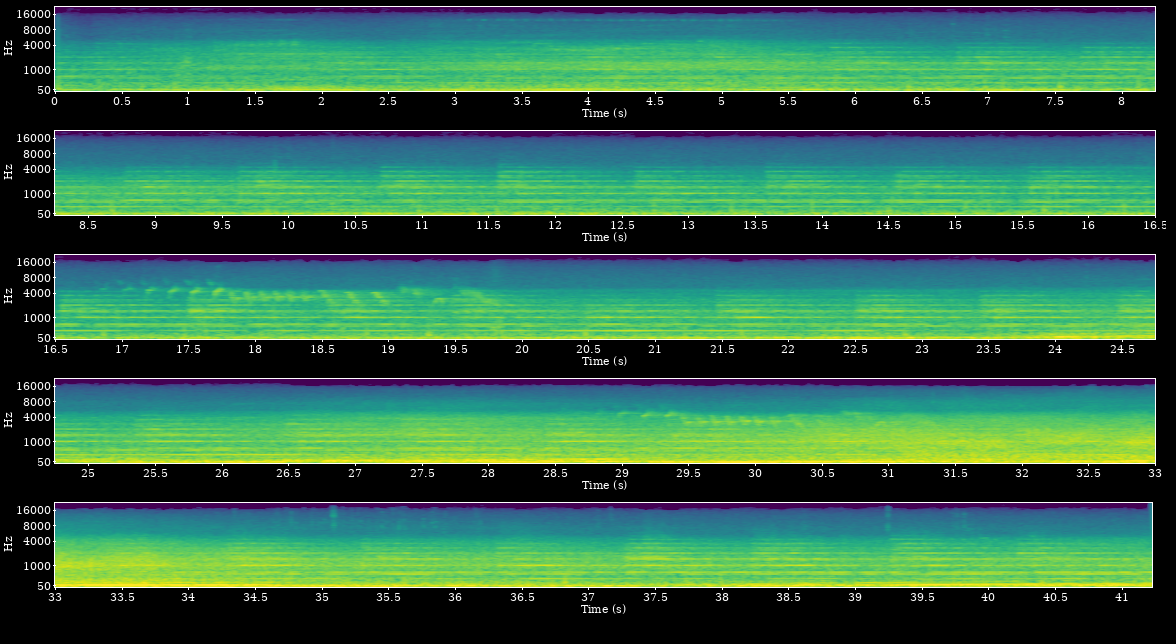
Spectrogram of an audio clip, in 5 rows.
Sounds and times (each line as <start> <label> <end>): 0.0 street traffic 41.2
0.0 12 o clock bells 41.2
